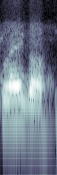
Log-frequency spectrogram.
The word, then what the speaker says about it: Lagos: I don't want to mispronounce it, but I think it's Lagos. – Yeah, it's Lagos. Lagos all day.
